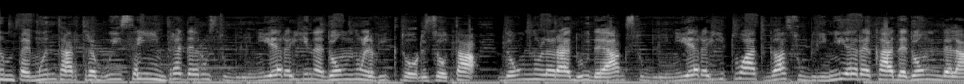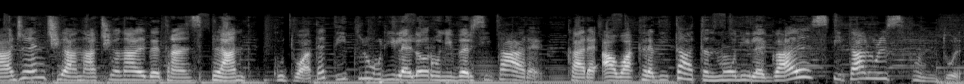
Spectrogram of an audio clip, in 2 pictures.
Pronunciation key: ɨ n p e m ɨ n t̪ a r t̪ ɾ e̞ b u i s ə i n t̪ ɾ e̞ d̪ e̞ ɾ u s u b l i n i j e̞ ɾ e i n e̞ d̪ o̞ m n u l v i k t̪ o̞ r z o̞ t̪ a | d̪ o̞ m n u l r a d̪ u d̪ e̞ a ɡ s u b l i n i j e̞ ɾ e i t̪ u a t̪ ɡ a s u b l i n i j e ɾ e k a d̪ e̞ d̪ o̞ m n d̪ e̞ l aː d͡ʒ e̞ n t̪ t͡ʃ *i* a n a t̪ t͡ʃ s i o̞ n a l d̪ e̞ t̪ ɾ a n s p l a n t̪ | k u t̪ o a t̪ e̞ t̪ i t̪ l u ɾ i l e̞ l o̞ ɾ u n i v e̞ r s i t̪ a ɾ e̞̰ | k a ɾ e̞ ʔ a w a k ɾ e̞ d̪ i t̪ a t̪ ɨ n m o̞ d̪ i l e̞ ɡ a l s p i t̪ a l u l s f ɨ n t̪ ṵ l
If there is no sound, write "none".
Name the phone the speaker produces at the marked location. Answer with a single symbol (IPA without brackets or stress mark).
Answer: i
